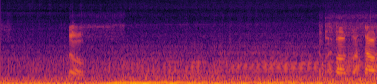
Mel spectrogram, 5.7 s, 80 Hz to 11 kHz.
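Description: A Rotax engine on a Diamond DA20 Katana light airplane with a variable-pitch propeller, droning steadily at about 1900 RPM with a constant low hum, while a person talks over the engine noise.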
